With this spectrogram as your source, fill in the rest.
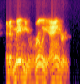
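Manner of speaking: plain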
